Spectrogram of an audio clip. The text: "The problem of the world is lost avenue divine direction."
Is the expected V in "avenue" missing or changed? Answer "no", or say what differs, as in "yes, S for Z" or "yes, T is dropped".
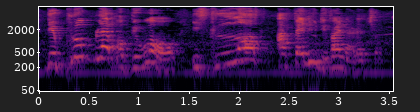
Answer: yes, F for V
